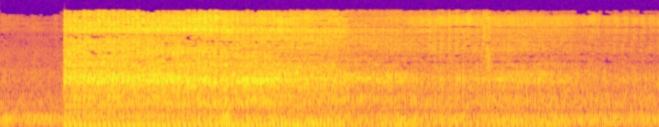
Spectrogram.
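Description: Small motorcycle's engine running as the bike rides off. It comes in abruptly about half a second in and grows fainter over the last few seconds as it pulls away.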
